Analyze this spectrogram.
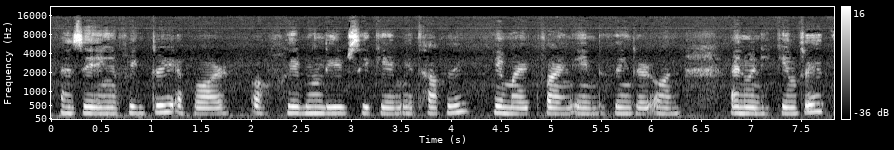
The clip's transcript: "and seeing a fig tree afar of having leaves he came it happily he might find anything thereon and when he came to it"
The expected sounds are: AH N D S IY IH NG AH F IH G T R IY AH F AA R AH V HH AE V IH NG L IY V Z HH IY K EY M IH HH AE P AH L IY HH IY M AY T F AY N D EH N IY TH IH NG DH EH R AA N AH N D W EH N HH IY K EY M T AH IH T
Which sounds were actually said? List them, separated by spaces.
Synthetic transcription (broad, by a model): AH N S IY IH NG AH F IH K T R IY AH P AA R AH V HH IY B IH NG L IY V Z HH IY K EY M IH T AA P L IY HH IY M AY T F AY N D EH N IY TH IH NG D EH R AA N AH N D W EH N HH IY K EY M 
